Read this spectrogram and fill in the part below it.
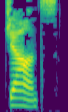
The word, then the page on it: jaunts: British English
